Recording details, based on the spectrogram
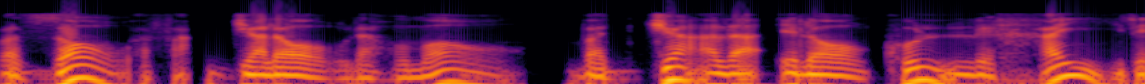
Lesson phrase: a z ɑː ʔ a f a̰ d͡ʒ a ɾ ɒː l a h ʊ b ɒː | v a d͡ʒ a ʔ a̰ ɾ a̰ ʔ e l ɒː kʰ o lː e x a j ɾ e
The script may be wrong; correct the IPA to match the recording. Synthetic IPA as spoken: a z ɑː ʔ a f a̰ d͡ʒ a l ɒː l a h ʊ m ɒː | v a d͡ʒ a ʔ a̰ l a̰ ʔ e l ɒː kʰ o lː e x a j ɾ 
